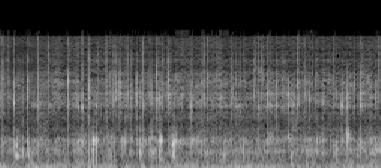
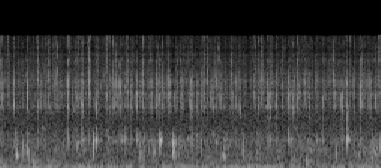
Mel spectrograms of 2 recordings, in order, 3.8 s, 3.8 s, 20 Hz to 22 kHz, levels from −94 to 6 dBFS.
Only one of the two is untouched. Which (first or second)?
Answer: second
